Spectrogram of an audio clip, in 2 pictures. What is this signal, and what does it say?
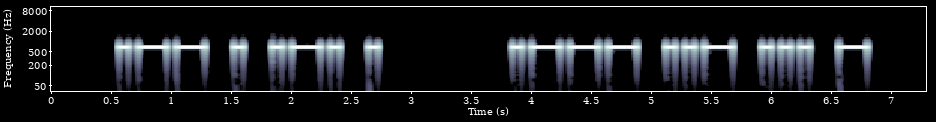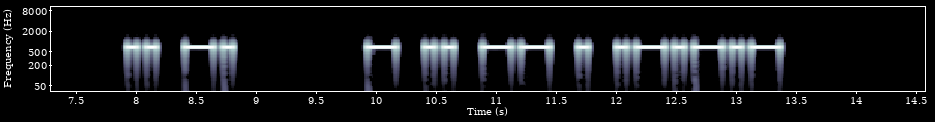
Morse code, heard as a keyed tone, about 16 wpm, 700 Hz. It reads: WERE JUST IN TIME.
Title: 2x Word-Spacing - Sentences from Top 300 Words - 15wpm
